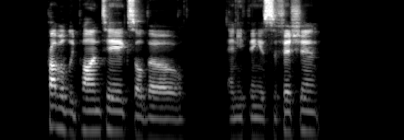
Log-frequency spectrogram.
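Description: A young man speaks casually and close to a microphone.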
